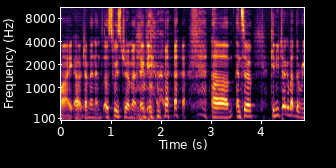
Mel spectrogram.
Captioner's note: chuckles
